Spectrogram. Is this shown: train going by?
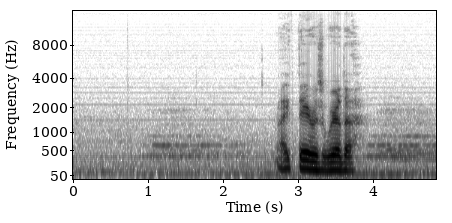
yes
